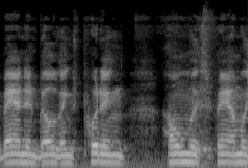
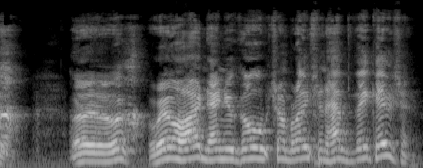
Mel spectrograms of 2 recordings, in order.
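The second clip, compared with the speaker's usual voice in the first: a goofy half-mocking Scooby-Doo imitation; 3 semitones higher, 5 dB louder than usual. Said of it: "he's talking like Scooby-Doo".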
